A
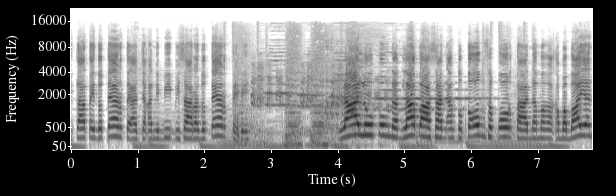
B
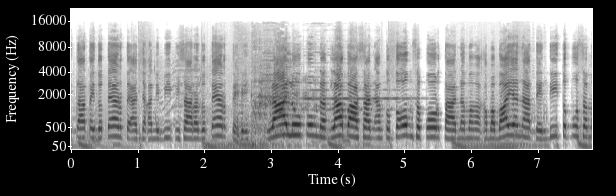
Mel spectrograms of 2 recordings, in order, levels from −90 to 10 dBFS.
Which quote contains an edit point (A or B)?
B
